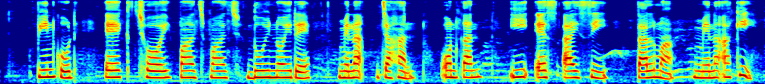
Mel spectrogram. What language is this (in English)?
Santali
